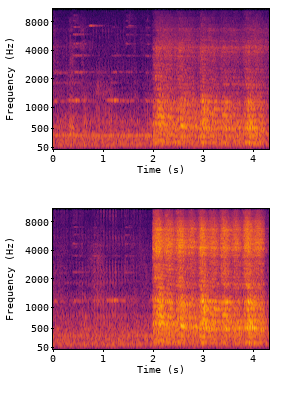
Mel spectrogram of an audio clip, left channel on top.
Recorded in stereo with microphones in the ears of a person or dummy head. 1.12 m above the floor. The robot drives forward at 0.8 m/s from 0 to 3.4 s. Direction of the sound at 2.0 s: 50° right (ahead or behind).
